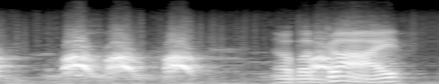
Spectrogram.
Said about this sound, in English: Madam, must your dog bark when I'm talking? You don't expect him to laugh, do you? No, but he can wipe that sneer off his face. Now, keep him quiet, please.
